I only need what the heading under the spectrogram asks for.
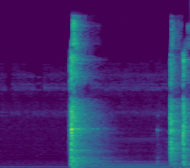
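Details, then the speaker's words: Laser Ball pinball machine powered on with its switch off: one hard clunk at switch-on, then a steady low buzz as the solenoid stays pulled in; stuck on, cause suspected but not confirmed. "I have the switch off on laser ball. So the switch is off. Let's turn it on and see if that solenoid sticks right away."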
